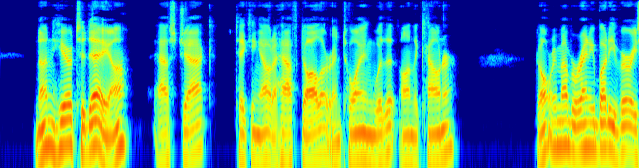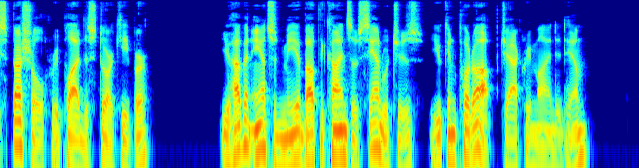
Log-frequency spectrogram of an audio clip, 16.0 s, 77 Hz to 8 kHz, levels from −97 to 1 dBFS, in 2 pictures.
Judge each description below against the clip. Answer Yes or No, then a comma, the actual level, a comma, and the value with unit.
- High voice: No, low, 105 Hz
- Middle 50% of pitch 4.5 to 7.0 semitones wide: Yes, average, 5.2 semitones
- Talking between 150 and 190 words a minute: Yes, average, 160 wpm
